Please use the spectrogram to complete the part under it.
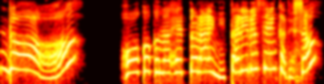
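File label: operation over, voice, Japanese; GF Alarm; C93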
